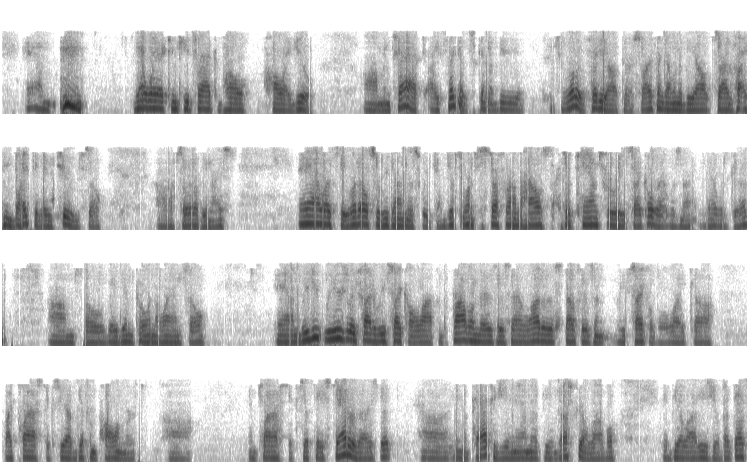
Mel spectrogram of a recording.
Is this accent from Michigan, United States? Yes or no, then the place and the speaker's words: yes; Blissfield, Michigan, United States; I was born in Michigan, and I grew up probably about 50 miles north of Detroit.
